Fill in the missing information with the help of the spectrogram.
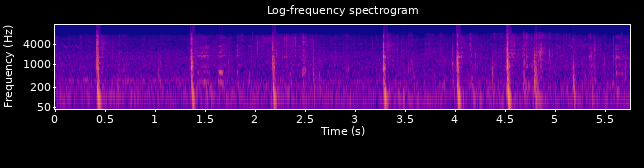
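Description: Basketball being dribbled on an asphalt court: a string of sharp bounces at an uneven pace, some about half a second apart, others a second or more.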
